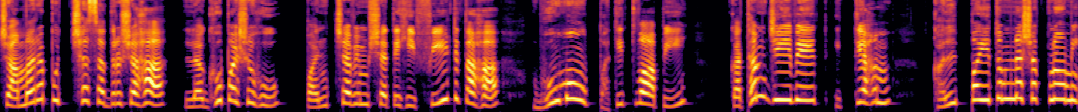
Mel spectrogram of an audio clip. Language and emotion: Sanskrit, surprised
